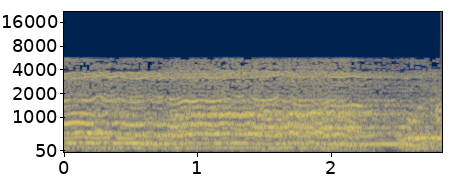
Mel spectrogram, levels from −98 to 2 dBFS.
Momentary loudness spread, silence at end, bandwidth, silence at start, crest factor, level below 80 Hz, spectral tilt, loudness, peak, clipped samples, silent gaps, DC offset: 4 LU; 0 s; 6 kHz; 0 s; 10 dB; -48 dBFS; -2 dB/octave; -15 LUFS; -4 dBFS; under 0.1%; none; under 0.1%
